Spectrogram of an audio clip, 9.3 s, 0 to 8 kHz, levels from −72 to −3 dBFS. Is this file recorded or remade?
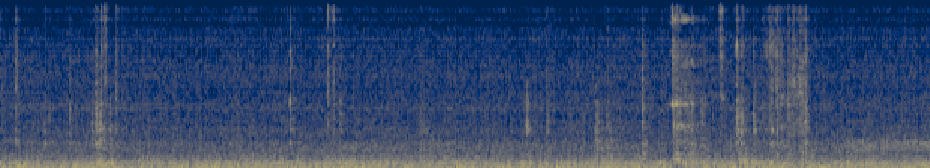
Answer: remade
